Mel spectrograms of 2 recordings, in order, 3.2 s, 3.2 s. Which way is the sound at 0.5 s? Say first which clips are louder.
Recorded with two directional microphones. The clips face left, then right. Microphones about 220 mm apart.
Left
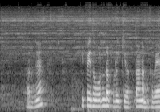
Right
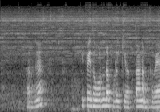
Left 5 dB; 55° left (ahead or behind).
